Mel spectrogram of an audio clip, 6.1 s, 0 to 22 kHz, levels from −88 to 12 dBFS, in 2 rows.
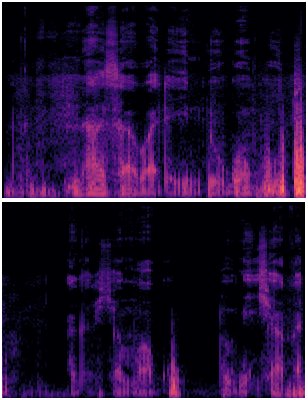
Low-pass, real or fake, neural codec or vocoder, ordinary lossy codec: none; real; none; none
